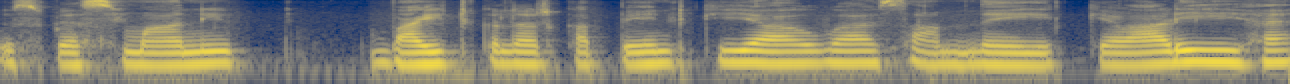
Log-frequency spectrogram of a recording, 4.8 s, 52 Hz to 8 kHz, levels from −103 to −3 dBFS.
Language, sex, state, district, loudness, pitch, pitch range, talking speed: Hindi, female, Jharkhand, Deoghar, -16 LUFS, 180 Hz, 175-190 Hz, 150 wpm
